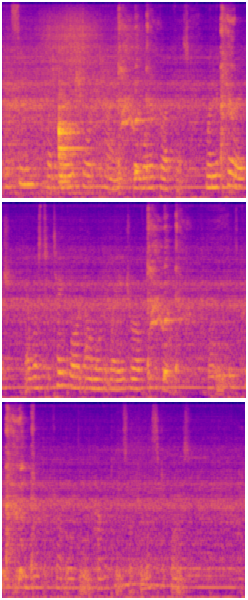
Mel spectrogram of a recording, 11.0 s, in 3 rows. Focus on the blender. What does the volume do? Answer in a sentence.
The loudness of the blender stays about the same.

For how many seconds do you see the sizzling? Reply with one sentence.
You can hear the sizzling for 2 seconds altogether.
